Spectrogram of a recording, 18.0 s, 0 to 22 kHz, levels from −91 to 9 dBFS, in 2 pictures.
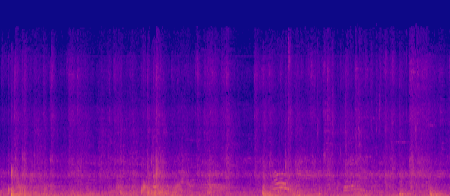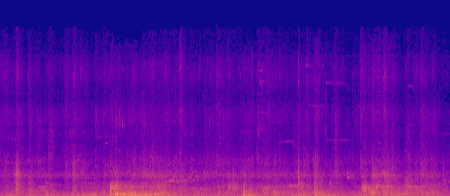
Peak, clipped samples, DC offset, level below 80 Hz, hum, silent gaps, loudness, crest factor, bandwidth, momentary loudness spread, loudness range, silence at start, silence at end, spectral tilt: -10 dBFS; under 0.1%; 0.1%; -52 dBFS; none; none; -35 LUFS; 24 dB; 19.5 kHz; 10 LU; 7 LU; 0 s; 0 s; -6 dB/octave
